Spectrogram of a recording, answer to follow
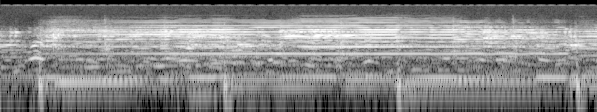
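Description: Live band playing: electric guitar with horns over drums keeping a steady beat.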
